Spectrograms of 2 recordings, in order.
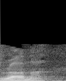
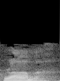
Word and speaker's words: Rama: Srila Guru Maharaj, naturally they should chant Rama, not Ram, for that is the real pronunciation. If one pronounces it as Ram, that does not mean that the whole thing is spoiled, but Rama is the grammatically correct pronunciation.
